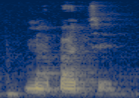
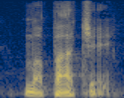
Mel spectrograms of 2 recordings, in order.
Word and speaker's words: mapache: Trying to find the thing where it'll say how to pronounce it. Ooh, here we go. – Never mind, I'm wrong. – Mapache. – Mapache.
